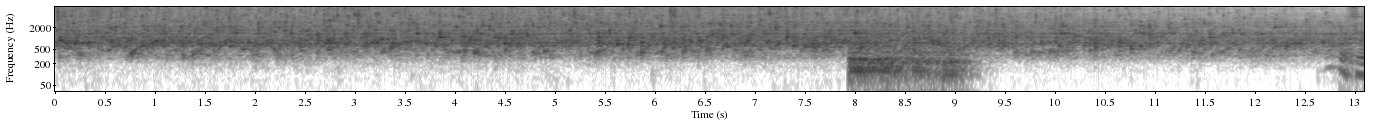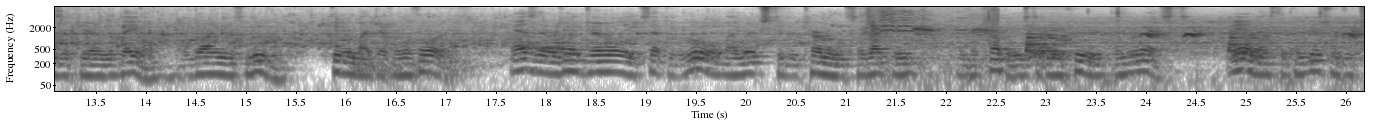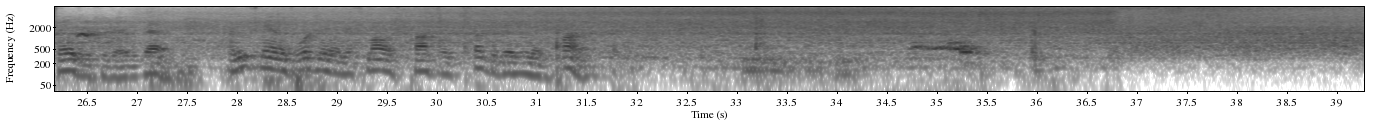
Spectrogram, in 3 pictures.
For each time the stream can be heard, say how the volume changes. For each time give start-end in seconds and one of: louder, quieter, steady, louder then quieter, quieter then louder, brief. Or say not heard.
0.0-39.2 quieter then louder.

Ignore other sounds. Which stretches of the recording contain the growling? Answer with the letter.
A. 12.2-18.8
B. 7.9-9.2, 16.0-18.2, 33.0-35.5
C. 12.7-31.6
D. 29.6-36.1
B.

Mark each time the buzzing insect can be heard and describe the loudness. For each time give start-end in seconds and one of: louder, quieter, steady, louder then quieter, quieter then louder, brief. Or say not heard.
not heard.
